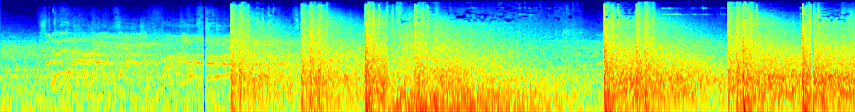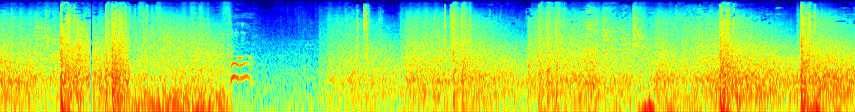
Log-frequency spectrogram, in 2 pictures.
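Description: Loud bursts of automatic gunfire and heavy impacts from the Metro Exodus video game come in dense volleys with short gaps. A voice talks over part of the shooting.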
